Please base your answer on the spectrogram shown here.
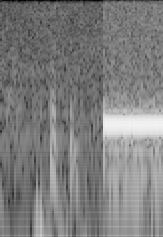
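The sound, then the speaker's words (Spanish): A telephone tone sounds while a call is being placed: after a brief faint voice, a single steady, mid-pitched tone comes in abruptly and holds loud and unbroken to the end. “Estoy llamando ya.”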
